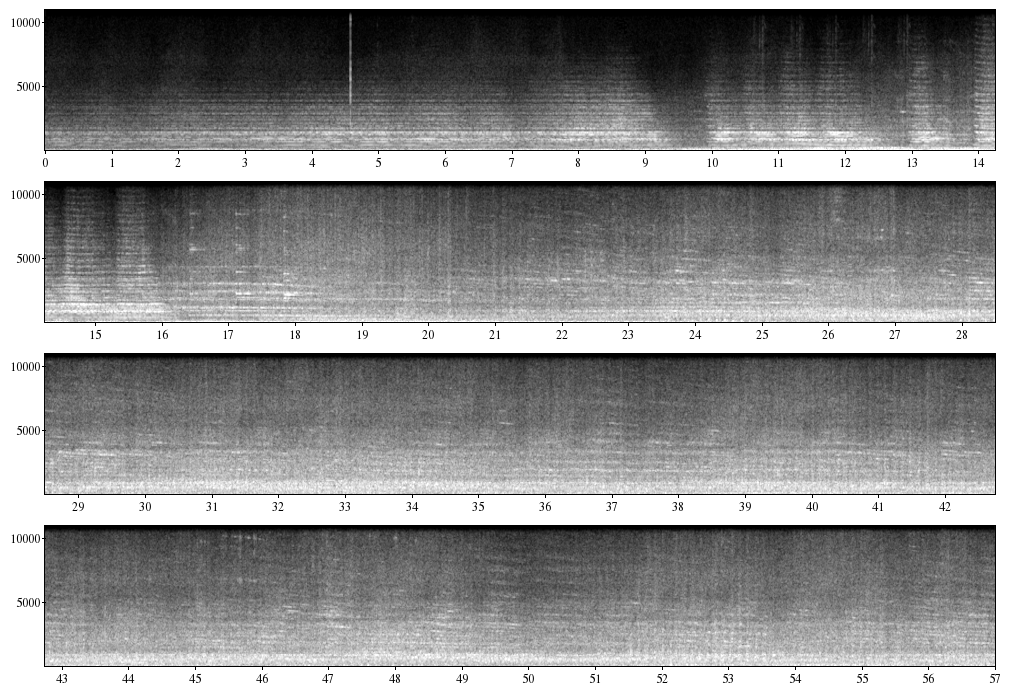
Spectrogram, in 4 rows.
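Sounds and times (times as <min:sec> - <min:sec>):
locomotive horn blasts: 0:00.0 - 0:18.7.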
